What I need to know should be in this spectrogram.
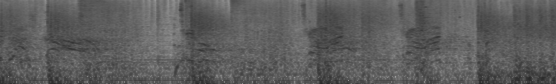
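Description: Punches and kicks land with heavy thuds and cracks.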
